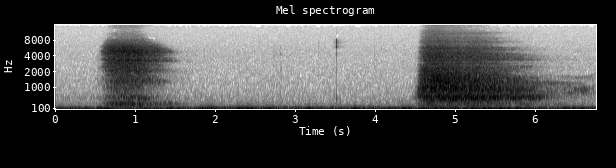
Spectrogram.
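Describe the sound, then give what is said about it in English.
Deep breaths during a guided meditation: two long, airy breath sounds, each lasting a second or more, separated by a quiet pause over a soft low hum. “Inhale.”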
